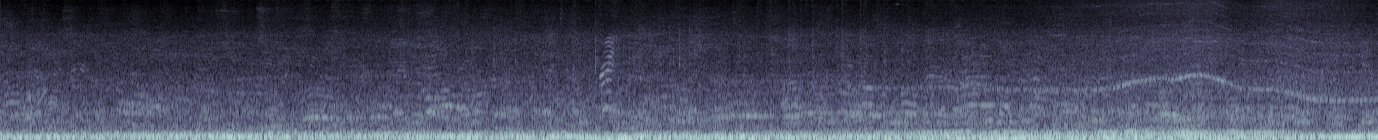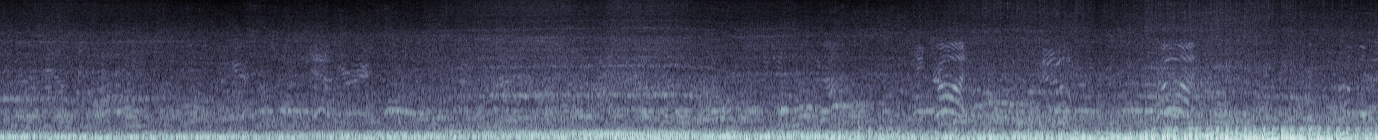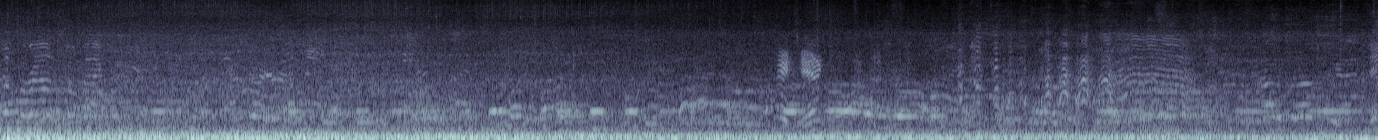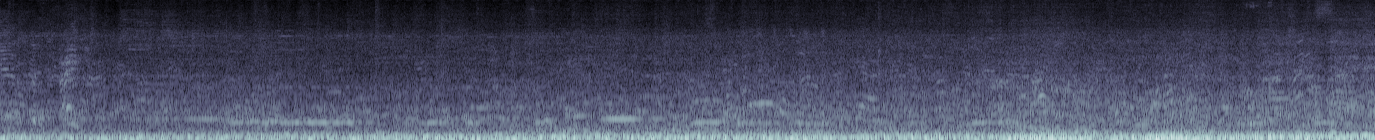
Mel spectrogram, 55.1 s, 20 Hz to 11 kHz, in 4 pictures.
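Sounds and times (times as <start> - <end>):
motorcycle engines rumbling: 0.0 - 55.0
people talking: 0.0 - 55.0.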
